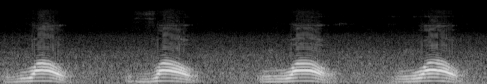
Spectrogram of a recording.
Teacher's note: जब शुरू करेंगे तब भी गोल होंगे, जब मुकम्मल करेंगे वाव को तो तब भी ये गोल होंगे हमारे होंठ।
